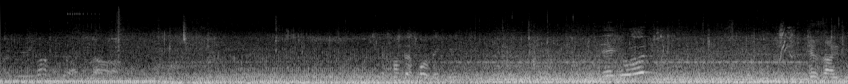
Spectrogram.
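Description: Fishing cutter's engine running steadily, a low drone, with faint voices over it.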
